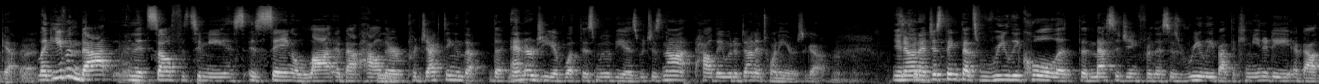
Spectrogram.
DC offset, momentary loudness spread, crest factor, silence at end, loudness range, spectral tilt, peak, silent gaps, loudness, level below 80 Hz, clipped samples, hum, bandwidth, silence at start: under 0.1%; 10 LU; 16 dB; 0 s; 4 LU; -4.5 dB/octave; -4 dBFS; none; -20 LUFS; -56 dBFS; under 0.1%; none; 17 kHz; 0 s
